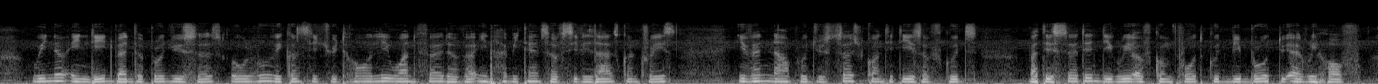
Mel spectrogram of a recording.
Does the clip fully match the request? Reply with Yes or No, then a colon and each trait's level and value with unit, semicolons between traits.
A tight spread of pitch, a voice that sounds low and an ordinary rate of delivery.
Yes: narrow, 1.6 semitones; low, 125 Hz; average, 160 wpm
